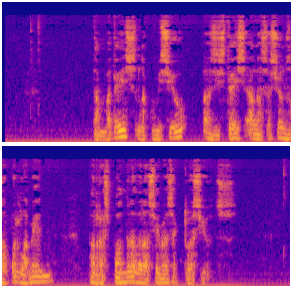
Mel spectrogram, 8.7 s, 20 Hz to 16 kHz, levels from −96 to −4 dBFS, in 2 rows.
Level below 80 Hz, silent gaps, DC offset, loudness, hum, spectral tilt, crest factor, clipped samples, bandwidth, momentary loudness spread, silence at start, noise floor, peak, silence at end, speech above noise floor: -48 dBFS; none; under 0.1%; -24 LUFS; 50 Hz at -45 dBFS; -3.5 dB/octave; 20 dB; under 0.1%; 11.5 kHz; 11 LU; 0.25 s; -54 dBFS; -6 dBFS; 0.1 s; 29 dB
